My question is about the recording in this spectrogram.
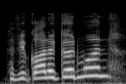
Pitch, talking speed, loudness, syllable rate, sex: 315 Hz, 285 wpm, -16 LUFS, 8.0 syllables/s, female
